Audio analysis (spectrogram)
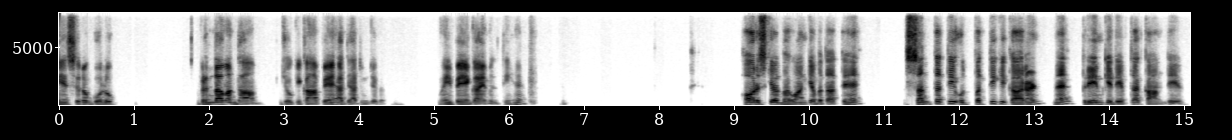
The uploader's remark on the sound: Zoom recorded session.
